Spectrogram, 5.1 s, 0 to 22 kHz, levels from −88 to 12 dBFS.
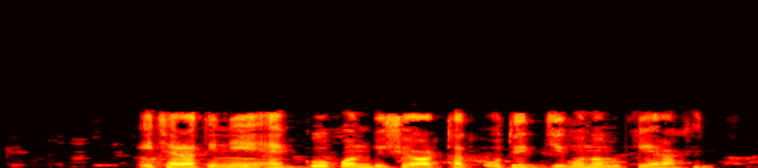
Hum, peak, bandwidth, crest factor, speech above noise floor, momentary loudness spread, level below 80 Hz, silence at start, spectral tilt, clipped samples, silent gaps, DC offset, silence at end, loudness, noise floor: none; 0 dBFS; 8 kHz; 20 dB; 38 dB; 10 LU; -60 dBFS; 0.95 s; -3 dB/octave; under 0.1%; none; under 0.1%; 0.15 s; -18 LUFS; -56 dBFS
